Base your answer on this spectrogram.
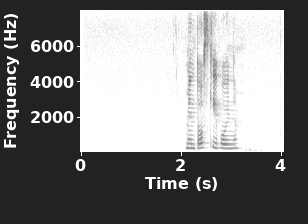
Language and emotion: Russian, neutral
